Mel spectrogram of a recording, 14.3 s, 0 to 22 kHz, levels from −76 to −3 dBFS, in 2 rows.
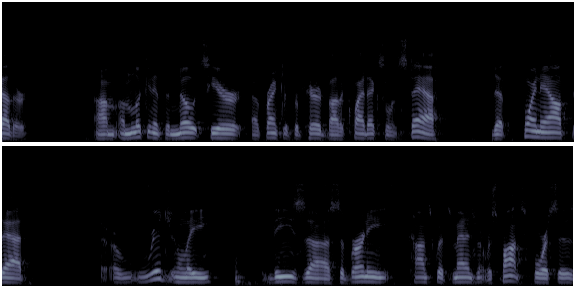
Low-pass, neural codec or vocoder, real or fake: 7.2 kHz; none; real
